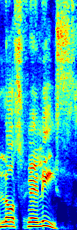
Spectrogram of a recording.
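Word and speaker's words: Los Feliz: How do you pronounce that uh that area? Loselis.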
